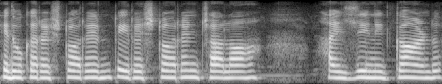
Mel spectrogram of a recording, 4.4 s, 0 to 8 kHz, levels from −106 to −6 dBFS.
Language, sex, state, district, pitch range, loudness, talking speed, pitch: Telugu, female, Andhra Pradesh, Sri Satya Sai, 225-240 Hz, -17 LUFS, 110 wpm, 235 Hz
